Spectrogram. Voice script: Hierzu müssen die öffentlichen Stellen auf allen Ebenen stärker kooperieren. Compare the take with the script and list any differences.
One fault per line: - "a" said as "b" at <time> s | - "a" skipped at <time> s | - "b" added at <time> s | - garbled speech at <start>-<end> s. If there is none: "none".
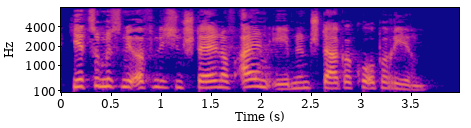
none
